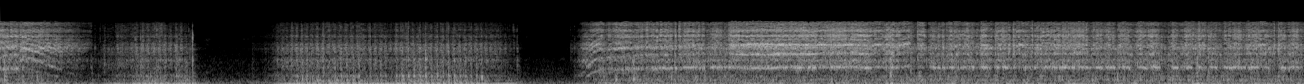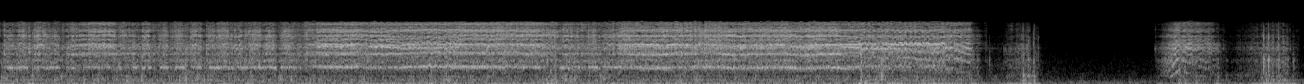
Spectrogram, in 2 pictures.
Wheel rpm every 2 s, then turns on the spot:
40, 40, 60, 200, 210, 210, 210, 210, 210, 210, 210, 50, 20.
2-4 22-26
